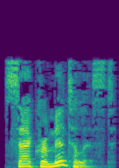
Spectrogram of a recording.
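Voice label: "sacramentalist", English, British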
